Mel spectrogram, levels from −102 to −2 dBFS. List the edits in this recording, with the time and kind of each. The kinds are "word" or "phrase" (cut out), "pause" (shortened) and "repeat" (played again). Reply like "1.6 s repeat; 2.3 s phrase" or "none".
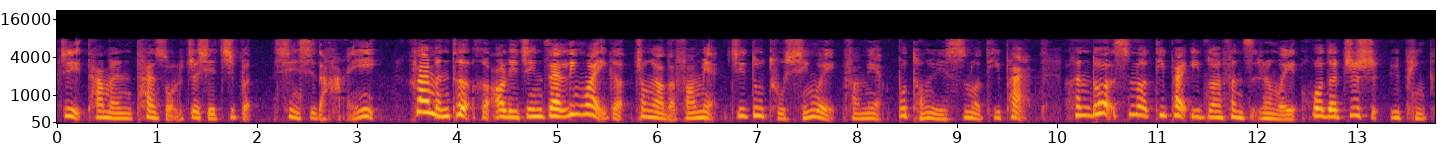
none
